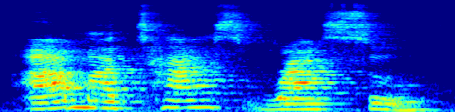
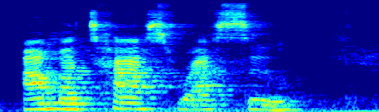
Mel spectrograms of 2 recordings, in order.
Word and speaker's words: Amaterasu: Let me look at the pronunciation. Amaterasu. Amaterasu.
